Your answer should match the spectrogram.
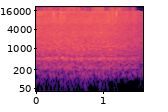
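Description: Honey bees buzz in a dense, steady drone, close and continuous with no other sounds.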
